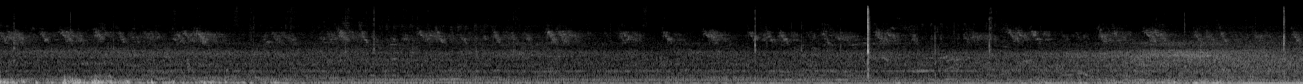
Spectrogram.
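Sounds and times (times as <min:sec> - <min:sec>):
small birds chirping: 0:00.0 - 0:13.0
sharp click: 0:08.6 - 0:09.0.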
